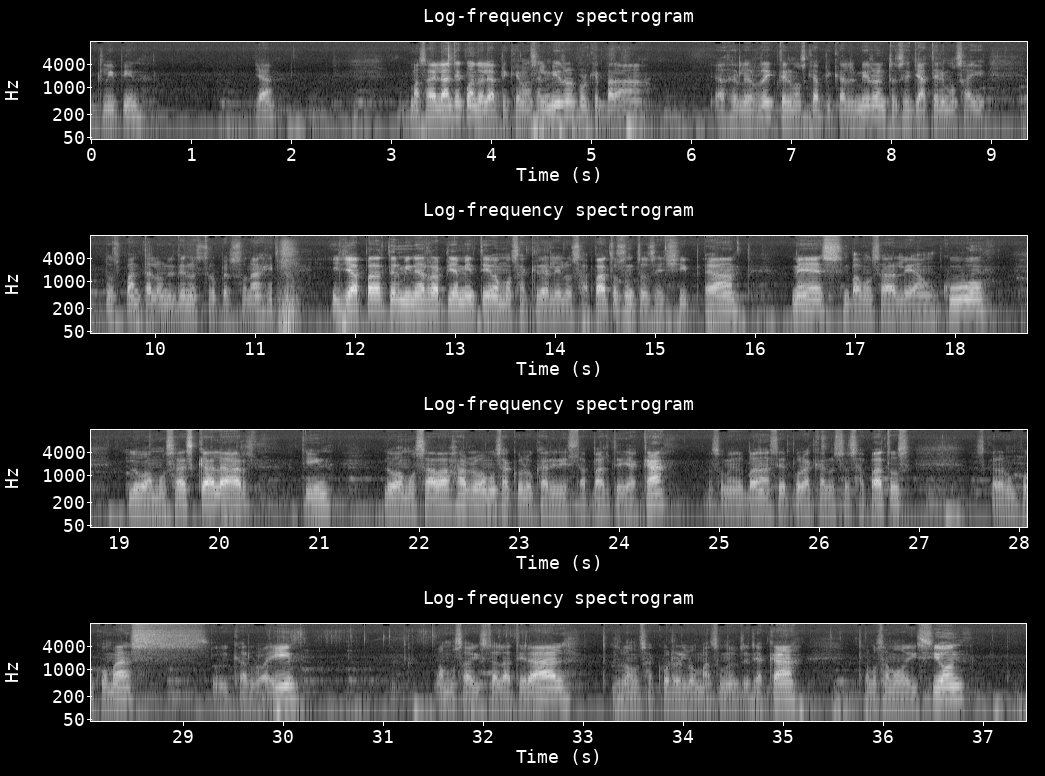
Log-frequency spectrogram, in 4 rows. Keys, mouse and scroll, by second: 0.3 click, 2.0 Tab, 2.6-3.2 scroll down 1, 3.2-3.8 scroll down 2, 3.8-5.0 middle drag, 3.8-4.1 scroll down 2, 5.9 scroll down 1, 6.3-6.9 middle drag, 7.2 scroll up 1, 8.0-8.6 scroll down 1, 8.6 middle click, 8.6-8.9 scroll down 1, 9.6 ctrl+s, 12.6 click, 13.2 KP_1, 14.4-14.8 shift+middle drag, 15.5 shift+a, 21.6 click, 23.1-24.3 drag, 25.0-26.6 drag, 27.3 s, 29.1 click, 30.7 scroll up 1, 31.8 scroll up 2, 31.8 KP_3, 32.5 scroll down 1, 33.3-34.9 drag, 35.5 Tab, 36.1-37.1 scroll up 2, 37.1 scroll up 1, 37.3-37.4 shift+middle drag.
